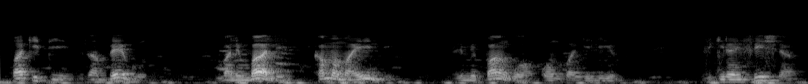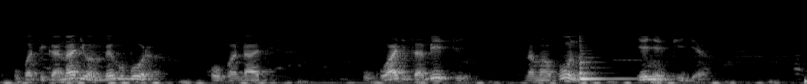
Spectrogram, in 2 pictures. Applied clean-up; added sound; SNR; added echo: none; Bowed string instrument; -3 dB; none.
